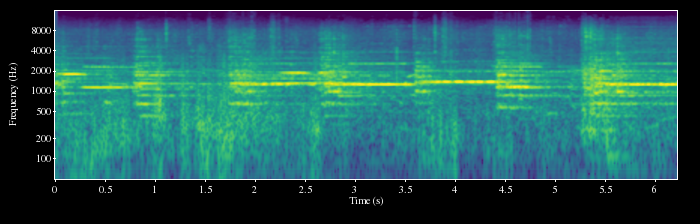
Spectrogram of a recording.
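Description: Japanese festival hayashi music played on a float: a bamboo flute plays long held high notes over repeated taiko drum strikes that come in groups about once a second.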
